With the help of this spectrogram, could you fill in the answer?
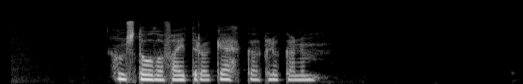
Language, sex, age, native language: Icelandic, male, 13, Icelandic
